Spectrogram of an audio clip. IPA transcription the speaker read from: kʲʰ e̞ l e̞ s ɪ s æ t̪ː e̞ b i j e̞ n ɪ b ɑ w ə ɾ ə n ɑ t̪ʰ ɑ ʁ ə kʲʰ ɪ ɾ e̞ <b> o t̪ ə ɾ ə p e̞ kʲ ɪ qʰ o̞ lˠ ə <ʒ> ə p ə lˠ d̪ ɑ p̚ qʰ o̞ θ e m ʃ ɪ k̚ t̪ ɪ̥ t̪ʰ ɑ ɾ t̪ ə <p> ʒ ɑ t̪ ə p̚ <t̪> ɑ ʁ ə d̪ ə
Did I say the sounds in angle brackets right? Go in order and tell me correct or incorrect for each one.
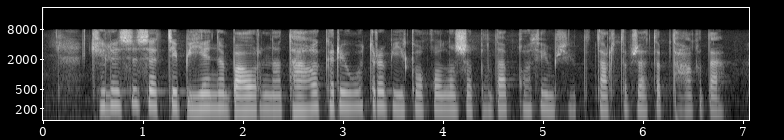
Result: incorrect: w, correct, correct, incorrect: t̪ʰ

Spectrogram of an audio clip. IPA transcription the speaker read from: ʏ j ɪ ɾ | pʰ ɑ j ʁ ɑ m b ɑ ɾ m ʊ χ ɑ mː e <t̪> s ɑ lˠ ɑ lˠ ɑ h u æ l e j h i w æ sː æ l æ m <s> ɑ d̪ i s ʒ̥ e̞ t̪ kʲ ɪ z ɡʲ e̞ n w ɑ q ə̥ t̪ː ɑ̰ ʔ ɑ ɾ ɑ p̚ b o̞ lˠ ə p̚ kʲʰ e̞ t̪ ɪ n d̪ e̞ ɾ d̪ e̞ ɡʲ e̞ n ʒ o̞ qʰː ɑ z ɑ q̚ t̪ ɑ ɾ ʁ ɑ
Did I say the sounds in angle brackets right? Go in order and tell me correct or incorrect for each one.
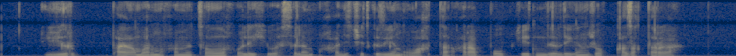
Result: correct, incorrect: χ

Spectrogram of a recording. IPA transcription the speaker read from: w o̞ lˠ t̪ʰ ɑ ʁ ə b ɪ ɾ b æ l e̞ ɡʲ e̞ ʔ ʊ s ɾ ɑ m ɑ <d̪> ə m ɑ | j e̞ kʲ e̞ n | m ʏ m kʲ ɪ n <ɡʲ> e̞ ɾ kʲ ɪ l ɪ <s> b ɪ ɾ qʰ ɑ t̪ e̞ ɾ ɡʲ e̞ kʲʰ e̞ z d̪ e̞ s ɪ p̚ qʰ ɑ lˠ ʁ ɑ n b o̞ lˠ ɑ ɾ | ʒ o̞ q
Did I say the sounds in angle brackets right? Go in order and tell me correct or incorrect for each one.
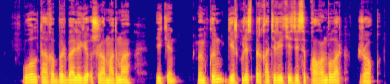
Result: correct, correct, correct

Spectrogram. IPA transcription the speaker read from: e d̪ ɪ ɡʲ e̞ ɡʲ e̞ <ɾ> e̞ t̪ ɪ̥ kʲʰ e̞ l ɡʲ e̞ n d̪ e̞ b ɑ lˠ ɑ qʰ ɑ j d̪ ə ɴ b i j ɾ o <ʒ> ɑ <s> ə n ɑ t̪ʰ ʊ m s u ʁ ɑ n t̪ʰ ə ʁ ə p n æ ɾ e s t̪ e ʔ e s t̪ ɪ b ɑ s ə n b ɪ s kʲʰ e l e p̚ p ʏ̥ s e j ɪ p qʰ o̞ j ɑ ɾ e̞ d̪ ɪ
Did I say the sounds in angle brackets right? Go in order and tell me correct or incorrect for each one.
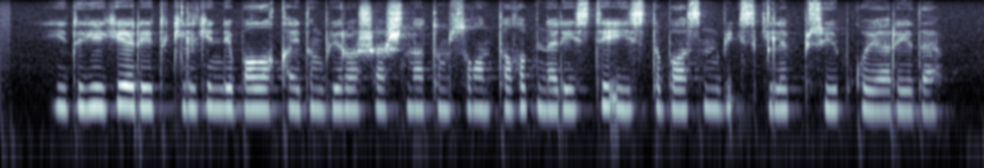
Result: correct, incorrect: ʃ, incorrect: ʃ

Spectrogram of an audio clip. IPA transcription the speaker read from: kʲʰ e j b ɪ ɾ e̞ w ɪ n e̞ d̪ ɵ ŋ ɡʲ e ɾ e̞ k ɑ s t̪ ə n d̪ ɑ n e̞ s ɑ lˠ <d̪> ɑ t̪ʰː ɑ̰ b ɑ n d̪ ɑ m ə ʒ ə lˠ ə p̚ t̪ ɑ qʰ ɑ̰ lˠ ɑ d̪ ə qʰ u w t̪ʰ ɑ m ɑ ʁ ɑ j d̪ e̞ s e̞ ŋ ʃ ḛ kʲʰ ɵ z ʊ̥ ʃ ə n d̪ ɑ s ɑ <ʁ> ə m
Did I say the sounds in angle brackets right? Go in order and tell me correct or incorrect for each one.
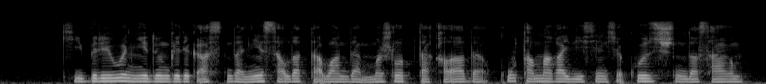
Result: correct, correct

